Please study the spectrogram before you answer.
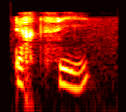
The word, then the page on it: d'r Zee: Bas-Rhin; Reichshoffen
